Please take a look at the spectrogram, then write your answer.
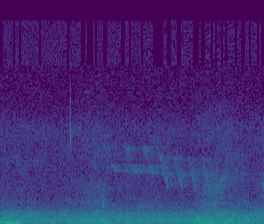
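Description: Honeybees buzz around an opened beehive during an inspection, a faint, continuous droning hum with a few individual bees passing closer.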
